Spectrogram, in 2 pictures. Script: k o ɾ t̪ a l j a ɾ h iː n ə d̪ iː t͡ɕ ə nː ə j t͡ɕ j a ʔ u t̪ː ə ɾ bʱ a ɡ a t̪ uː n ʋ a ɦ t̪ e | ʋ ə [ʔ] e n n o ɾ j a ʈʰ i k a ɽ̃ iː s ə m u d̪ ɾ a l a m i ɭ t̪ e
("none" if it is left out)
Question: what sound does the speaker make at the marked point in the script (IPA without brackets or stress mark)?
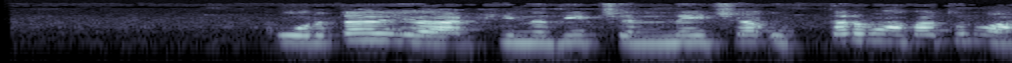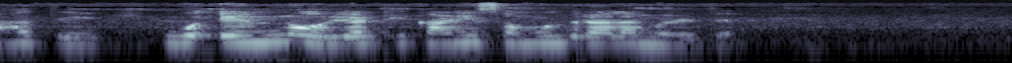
ʔ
